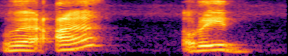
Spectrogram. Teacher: را باریک، ضاد ہیوی لیکن کلکلا نہیں ہو ، وعرض لیکن بیچ میں وقفہ بھی نہ ہو، انل، انل،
